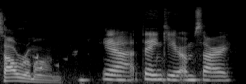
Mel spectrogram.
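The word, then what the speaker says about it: Sauron: he's not Sher I I forget how you pronounce the name Sheron or whatever he's not s sauran yeah thank you I'm sorry I I just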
